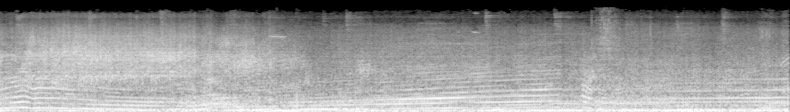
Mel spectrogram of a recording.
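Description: Two drag-racing cars, a Ford Mustang GT and a Honda Civic, accelerating hard off the line. The engines rev up through the gears, with a drop in pitch at a gear shift about six seconds in before they climb again.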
